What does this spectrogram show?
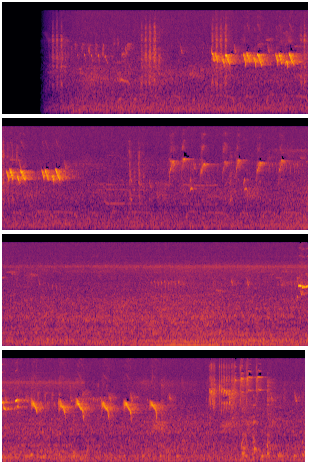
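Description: Small birds chirping in several runs of quick, high notes, about four a second, over steady outdoor background noise that starts about a second in.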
